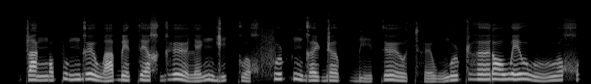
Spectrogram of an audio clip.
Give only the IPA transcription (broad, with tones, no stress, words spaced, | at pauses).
ʈa˧ŋɔ˩˥pu˧ ŋɡøː˥˩wa˩˥ɓe˩˥ t̪eː˧χɡʱøː˥˩le˩˥ ŋɡi˩˥ ku˩χ fu˥ʈŋɡə˧i̯ɖəː˧p ɓi˩ t̪øː˥˩u̯tʰø˩wŋuː˥ʈ ɦəː˥ɾɔ˥we˥u̯ wuː˩˥χ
